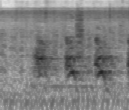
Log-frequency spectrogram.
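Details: Dog barking, called the monster's bark, during a filmed fight between a Rottweiler and a German Shepherd: three short, harsh barks come about every half second over quiet background.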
